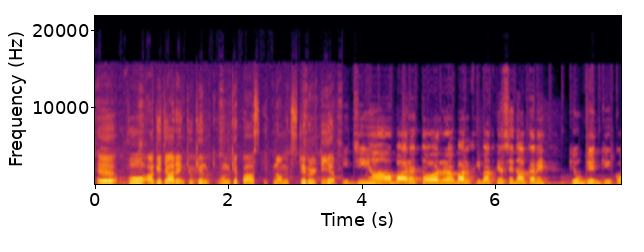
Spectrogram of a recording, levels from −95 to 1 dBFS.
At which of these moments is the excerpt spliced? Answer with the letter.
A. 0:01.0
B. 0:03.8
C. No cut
B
